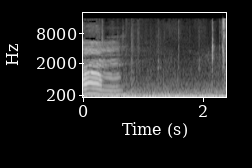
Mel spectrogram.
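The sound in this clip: A car driving on the road gives a steady low rumble of engine and road noise after a brief burst of talking at the start.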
